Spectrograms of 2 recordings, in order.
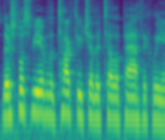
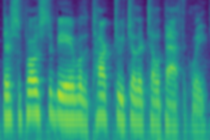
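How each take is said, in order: First: Rushed, fast rerun of the same line; fast repeat. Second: Said in the usual way. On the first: Real, not acted. Vlogger repeats the telepathy point to viewers, fast. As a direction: rattle it off quickly to drive the point home.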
